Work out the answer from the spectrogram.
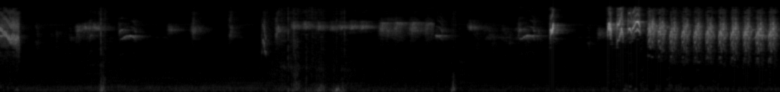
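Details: A Crimson sunbird (sogon), singing prolifically and calling out rivals as a lure to provoke others, gives thin, high chirps and brief trills, ending in a fast stuttering run of sharp notes, several per second.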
